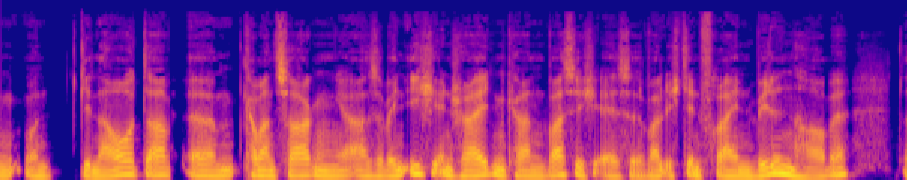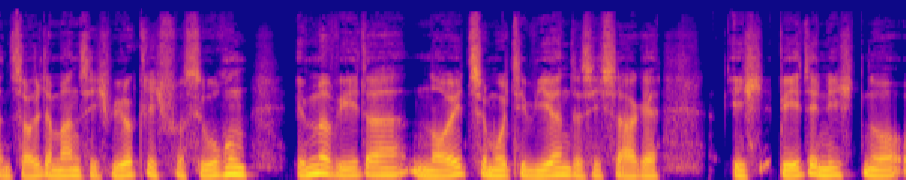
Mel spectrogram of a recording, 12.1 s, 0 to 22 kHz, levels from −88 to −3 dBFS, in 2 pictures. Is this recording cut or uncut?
cut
